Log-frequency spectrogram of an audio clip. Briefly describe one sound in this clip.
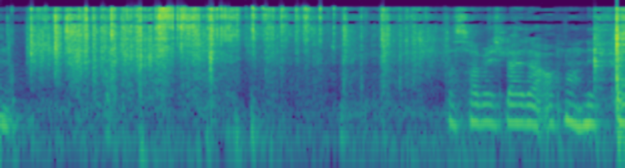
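A plastic sheet crinkles and rustles.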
